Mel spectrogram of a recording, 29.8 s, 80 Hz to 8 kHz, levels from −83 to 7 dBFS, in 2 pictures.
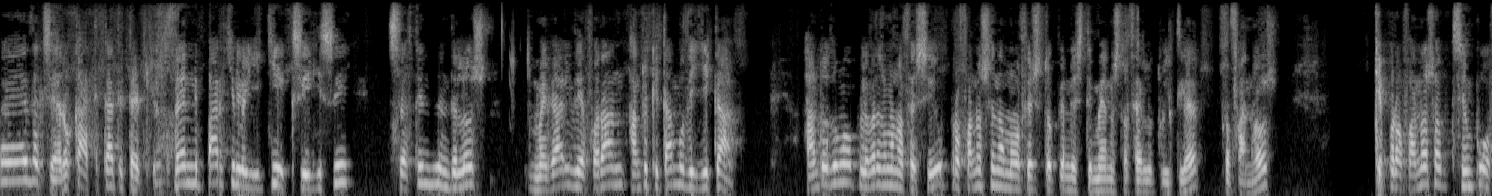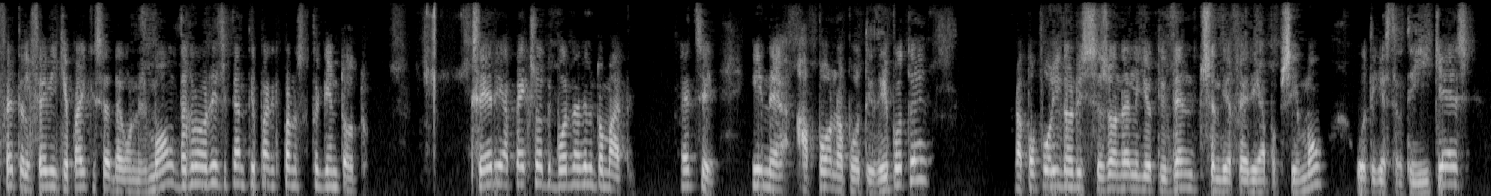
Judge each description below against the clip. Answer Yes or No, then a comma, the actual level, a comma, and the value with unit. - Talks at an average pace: No, fast, 185 wpm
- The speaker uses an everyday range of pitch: Yes, average, 4.7 semitones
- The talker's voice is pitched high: Yes, high, 195 Hz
